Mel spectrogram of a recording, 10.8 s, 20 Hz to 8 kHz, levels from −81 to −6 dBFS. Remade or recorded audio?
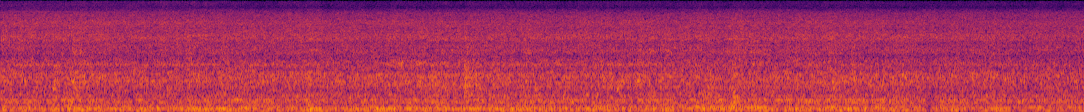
remade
